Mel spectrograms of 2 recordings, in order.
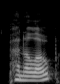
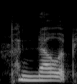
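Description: First: The name is pronounced as it is spelled. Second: The name is pronounced in its usual way. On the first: The speaker calls it wrong. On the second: The speaker calls it right.

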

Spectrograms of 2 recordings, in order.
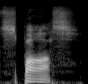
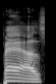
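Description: First: The word ends with a hissing s sound. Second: The word ends with a buzzing z sound. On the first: "I've always heard it spas" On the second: "That's the first time I've ever heard it pronounced spaz"

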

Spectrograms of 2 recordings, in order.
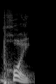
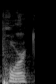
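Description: First: The word is said with an 'oi' vowel. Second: The word is said with an 'or' vowel. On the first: The speaker calls it wrong. "you said poik" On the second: The speaker calls it right. "Instead of pork"

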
